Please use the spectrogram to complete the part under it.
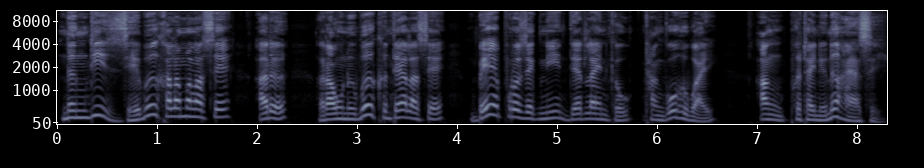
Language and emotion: Bodo, angry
